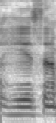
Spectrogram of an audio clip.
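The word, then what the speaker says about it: hasten: तो इसको देखो हसन पढ़ा जाता है। हेस्टन नहीं हसन में यानी जल्दी करना।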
